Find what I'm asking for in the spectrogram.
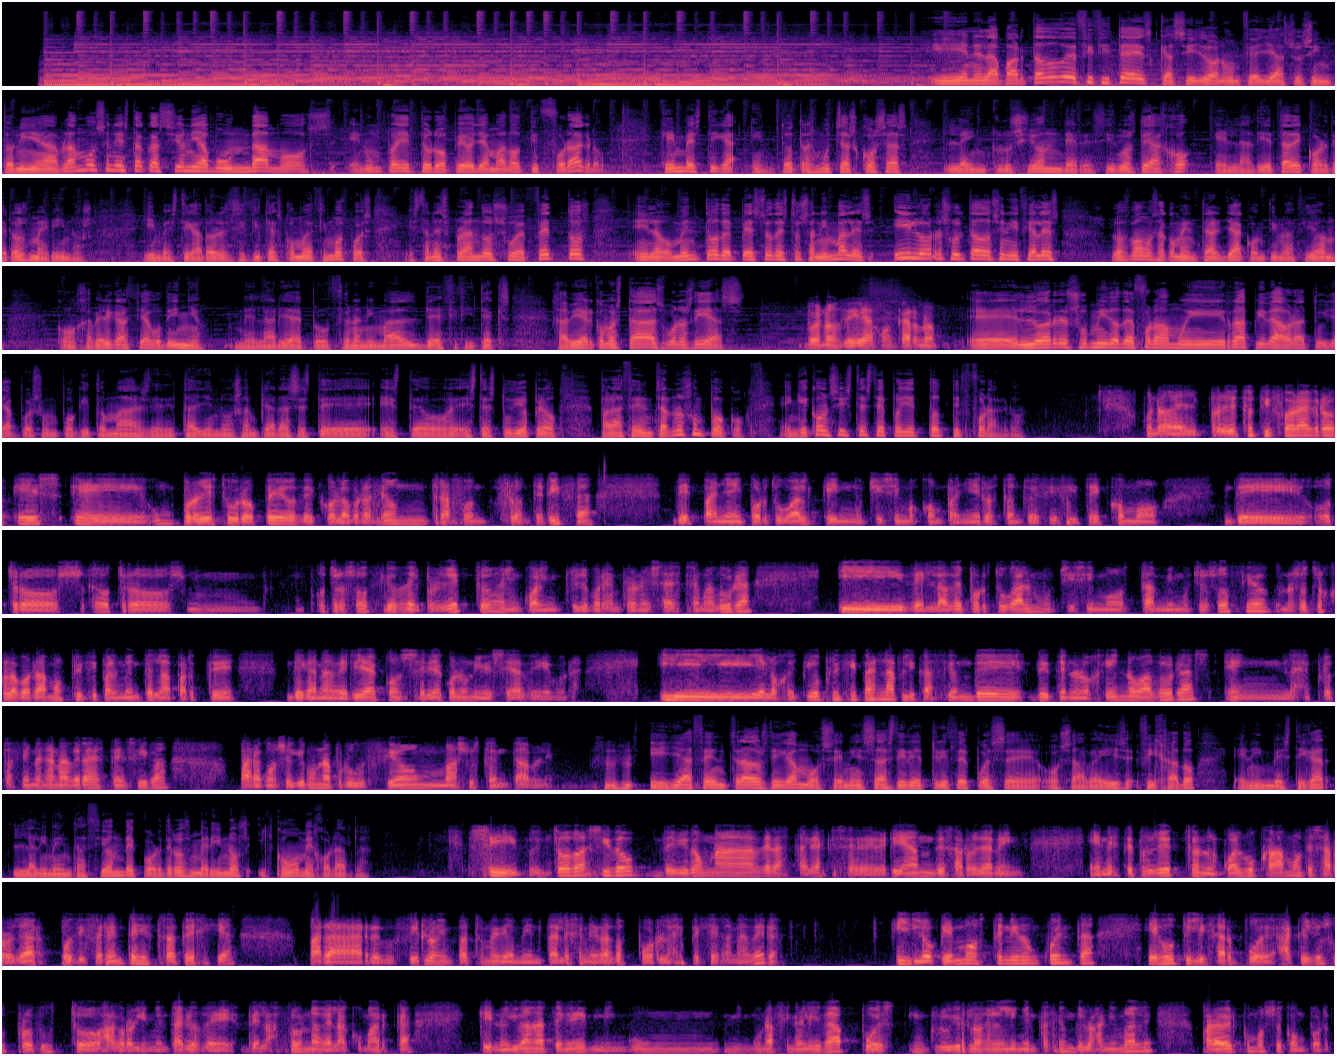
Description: El programa de Canal Extremadura Radio El Paliqueo entrevistó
